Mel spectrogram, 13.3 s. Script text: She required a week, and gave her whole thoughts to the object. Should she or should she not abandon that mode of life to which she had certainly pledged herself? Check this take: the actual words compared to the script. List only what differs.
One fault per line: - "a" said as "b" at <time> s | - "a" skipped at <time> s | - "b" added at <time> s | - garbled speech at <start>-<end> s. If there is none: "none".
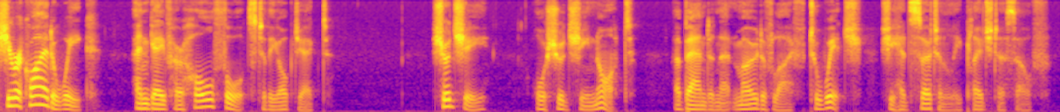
none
